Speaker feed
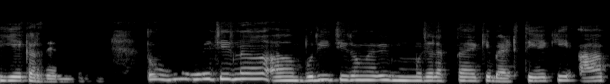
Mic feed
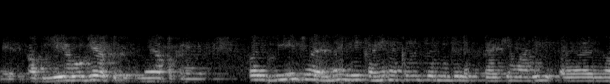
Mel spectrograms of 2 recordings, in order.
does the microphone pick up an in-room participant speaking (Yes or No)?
Yes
